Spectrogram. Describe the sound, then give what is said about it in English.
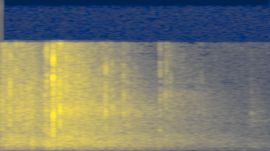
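An audience, asked to do three claps, claps together in a short, ragged burst that blurs into a wash of applause rather than three crisp beats, then quickly fades away. “I'm asking you to help me. Three claps.”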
